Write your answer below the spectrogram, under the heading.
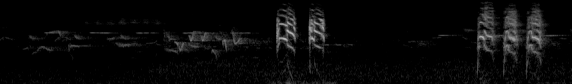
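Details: Rose-ringed parakeet (Indian ringneck) living free in the wild in the Netherlands: two short harsh screeches, a pause, then three more in quick succession, after softer whistles and chirps from other birds at the start.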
